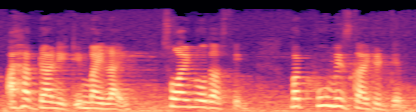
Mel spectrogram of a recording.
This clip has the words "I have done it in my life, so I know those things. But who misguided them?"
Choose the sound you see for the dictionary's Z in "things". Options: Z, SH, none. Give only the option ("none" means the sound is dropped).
none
